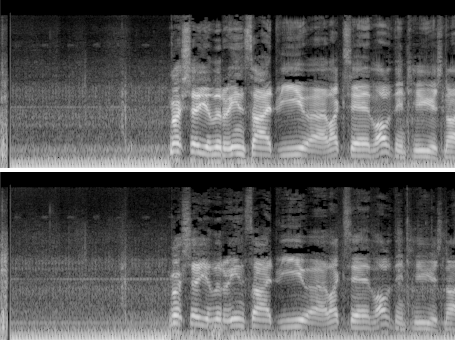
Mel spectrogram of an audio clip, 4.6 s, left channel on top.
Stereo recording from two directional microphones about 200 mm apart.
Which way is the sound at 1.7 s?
25° left (ahead or behind).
